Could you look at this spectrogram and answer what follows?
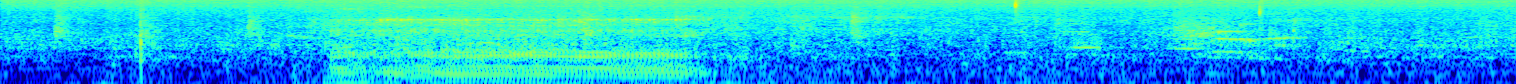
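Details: Two bulldogs snoring: a low, buzzing snore through one long breath over a steady background hum, then quieter breathing.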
